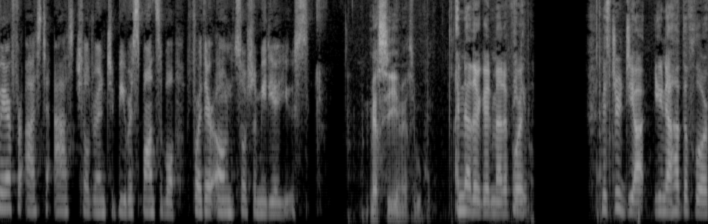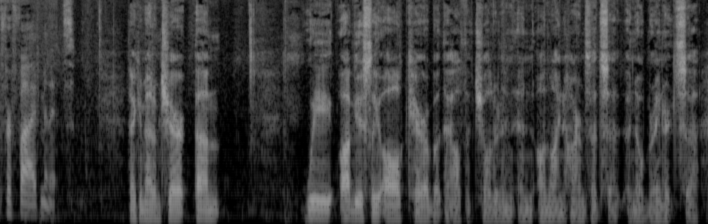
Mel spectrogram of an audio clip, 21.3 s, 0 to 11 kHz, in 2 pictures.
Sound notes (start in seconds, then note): 8.8 speaking French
